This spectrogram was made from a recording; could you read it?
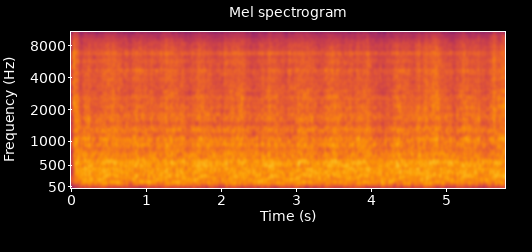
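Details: Allis-Chalmers FB20-24 forklift, engine turns freely after head work, around 30°F, ether used, battery getting weak, spark unconfirmed: starter grinds with an uneven rising and falling churn that never catches; cranks but will not fire.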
